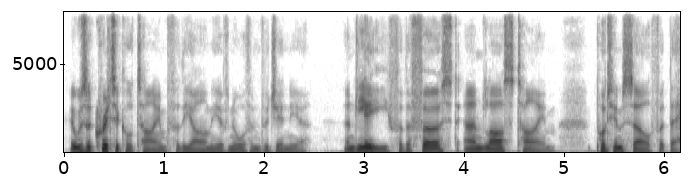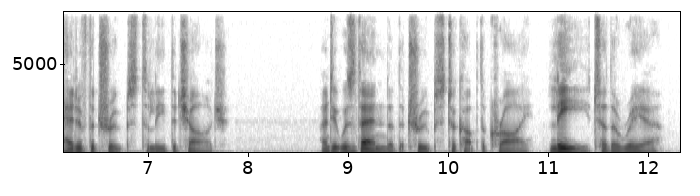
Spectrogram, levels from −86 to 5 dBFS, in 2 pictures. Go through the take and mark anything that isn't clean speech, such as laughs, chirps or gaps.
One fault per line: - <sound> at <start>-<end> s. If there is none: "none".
none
